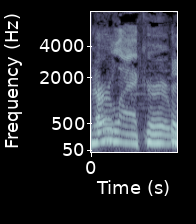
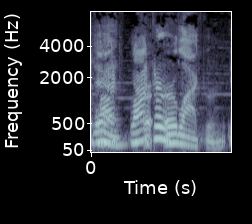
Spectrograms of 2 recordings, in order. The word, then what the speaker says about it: Urlacher: He's still doing Urlacher rhymes with linebacker. Right. It's real simple. – He's still doing that. – Urlacher.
